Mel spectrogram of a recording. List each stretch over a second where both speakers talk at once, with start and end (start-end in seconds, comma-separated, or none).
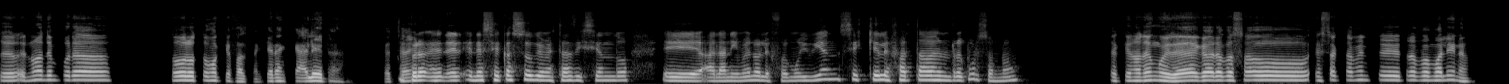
none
